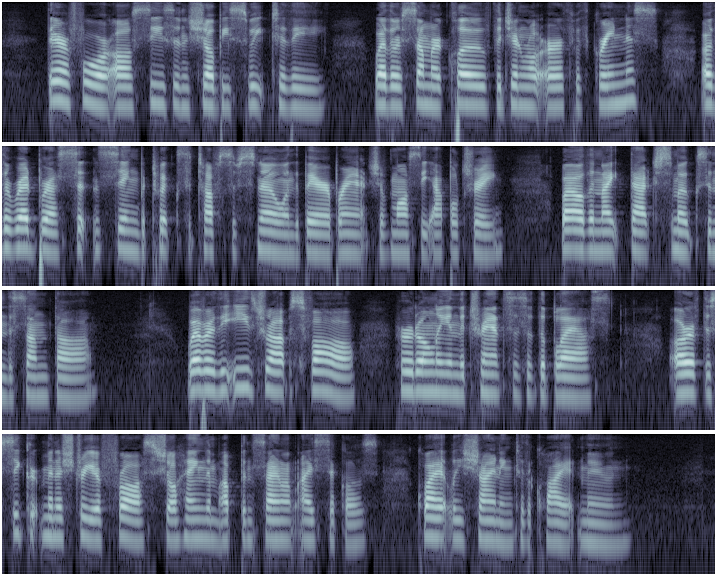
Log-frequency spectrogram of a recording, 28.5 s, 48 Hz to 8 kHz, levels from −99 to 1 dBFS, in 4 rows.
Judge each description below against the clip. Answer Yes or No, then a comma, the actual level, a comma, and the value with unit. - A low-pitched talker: No, medium, 180 Hz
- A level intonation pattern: Yes, narrow, 2.2 semitones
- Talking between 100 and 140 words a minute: No, average, 160 wpm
